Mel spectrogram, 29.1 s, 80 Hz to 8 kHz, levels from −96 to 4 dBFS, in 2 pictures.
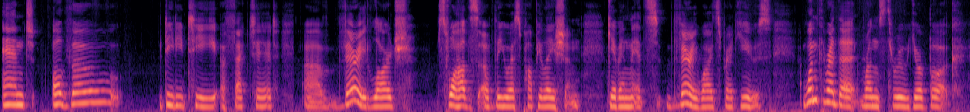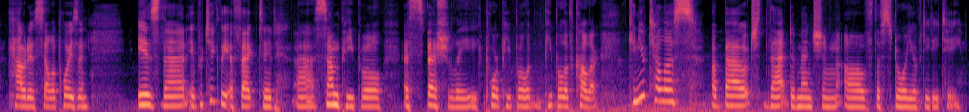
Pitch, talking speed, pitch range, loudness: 195 Hz, 115 wpm, 185-210 Hz, -26 LUFS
